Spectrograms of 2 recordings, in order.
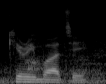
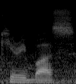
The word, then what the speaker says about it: Kiribati: It's a little things what you see, for example, when the high tide comes to Kiribati, or Kiribati, how they pronounced the right name of this country.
